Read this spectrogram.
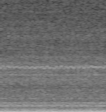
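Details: Engine idling after a broken-belt tow-in, check engine light on (charging system voltage too low, small EVAP leak): smooth, even low hum with a steady rumble and no knocks, squeals or belt chirp; it idles cleanly.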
